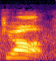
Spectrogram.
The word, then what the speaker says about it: Puyallup: don't like my explanation you say pew like it smells and up oh yes there you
